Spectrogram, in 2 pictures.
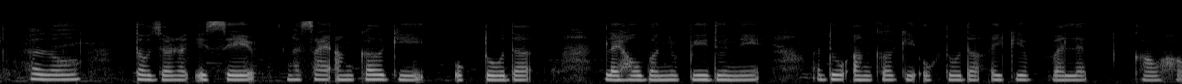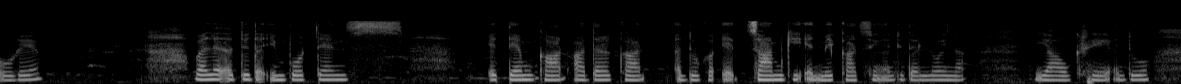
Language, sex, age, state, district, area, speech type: Manipuri, female, 18-30, Manipur, Chandel, rural, spontaneous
